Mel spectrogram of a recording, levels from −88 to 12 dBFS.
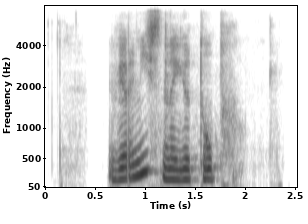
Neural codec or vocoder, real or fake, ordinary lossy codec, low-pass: codec, 16 kHz, 4.8 kbps, FACodec; fake; none; 7.2 kHz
